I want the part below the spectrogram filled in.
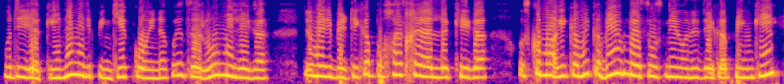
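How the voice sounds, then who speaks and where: A loving mother's spirit, voiced by a woman, high-pitched and tender. She comforts and encourages in a cartoon melodrama, in a dry recording. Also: brisk, dark tone, dry recording. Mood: tender, consoling. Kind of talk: melodramatic Hindi cartoon moral story.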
